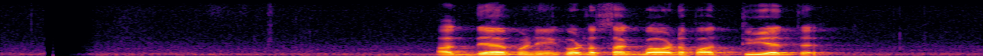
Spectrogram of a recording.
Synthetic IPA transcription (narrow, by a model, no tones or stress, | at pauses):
ɐd̪jaːpɐɳejekoʈɐsɐk̚bʱaʋɐʈəpɐt̪ːʋijat̪ːə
